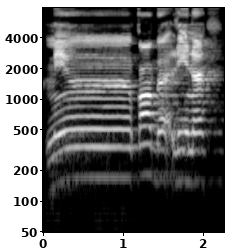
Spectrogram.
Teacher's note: nun sukun bertemu qof. Baca dengan samar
